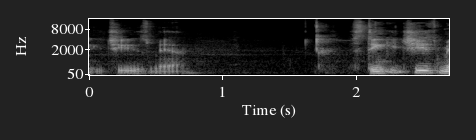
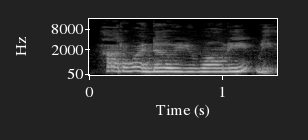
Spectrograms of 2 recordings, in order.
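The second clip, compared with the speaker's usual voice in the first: suspicious cheese man; 11 semitones higher than usual. Acted. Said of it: "said the stinky cheese man".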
